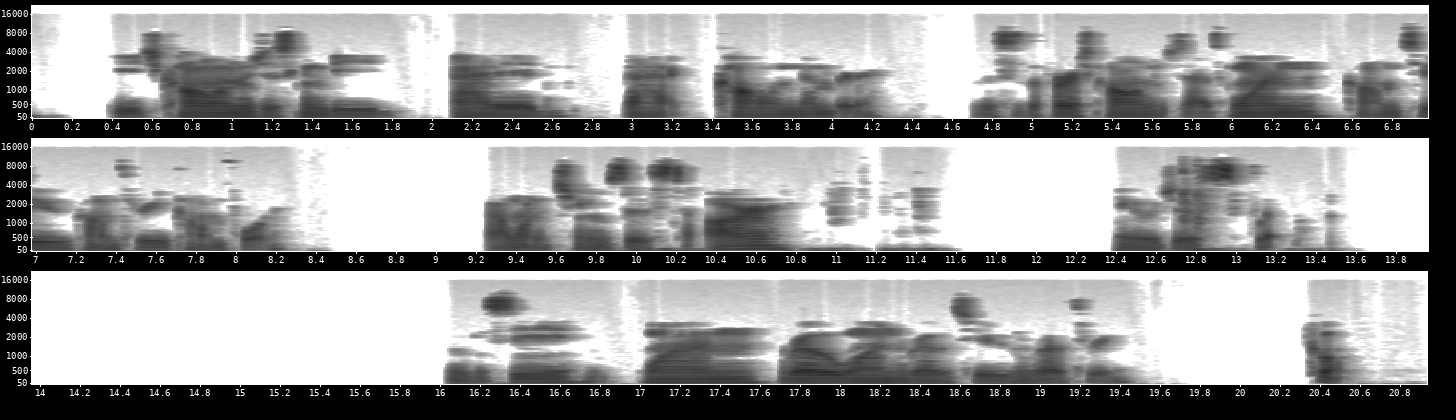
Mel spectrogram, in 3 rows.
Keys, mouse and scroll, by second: 9.7-11.3 typing, 11.6 ctrl+`, 12.2 Up, 12.7 Return, 14.4-15.2 typing, 14.7-16.5 scroll down 1.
